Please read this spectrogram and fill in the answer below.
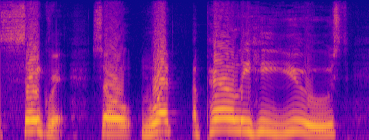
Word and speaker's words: Cecred: pronounce it, but it's spelled c e c r e d. And, I think it's pronounced Cecred. I'm just guessing, right? You know, black people like to be different and So, I think it's called Sacred.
